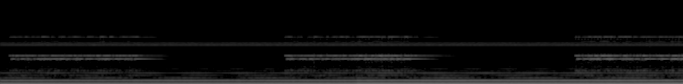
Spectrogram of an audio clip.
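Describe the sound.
A telephone rings in three long bursts of steady electronic trilling, spaced a few seconds apart, fairly faint over a constant low hum.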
